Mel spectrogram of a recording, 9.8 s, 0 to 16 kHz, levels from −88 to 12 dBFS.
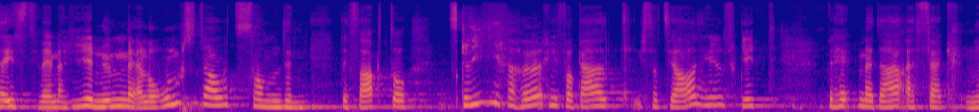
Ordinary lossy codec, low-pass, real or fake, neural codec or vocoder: none; 14.4 kHz; fake; codec, 44.1 kHz, 2.6 kbps, SNAC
